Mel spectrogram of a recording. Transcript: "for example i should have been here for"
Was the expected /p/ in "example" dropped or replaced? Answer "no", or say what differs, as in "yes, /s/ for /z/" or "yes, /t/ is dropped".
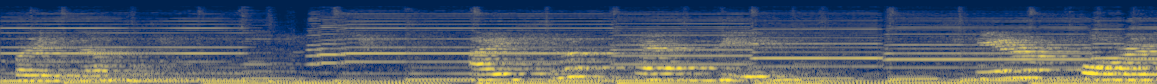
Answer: yes, /p/ is dropped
